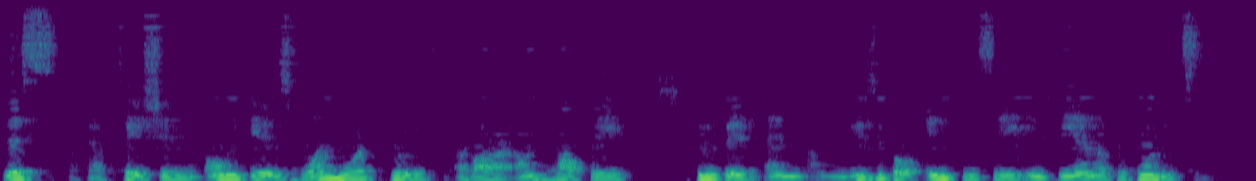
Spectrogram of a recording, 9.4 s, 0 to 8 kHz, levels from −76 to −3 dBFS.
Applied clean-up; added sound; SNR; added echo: neural mask model DeepFilterNet 3.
